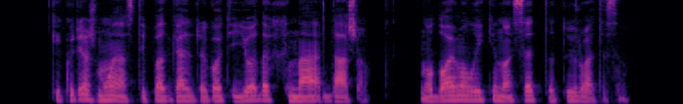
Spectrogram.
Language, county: Lithuanian, Vilnius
